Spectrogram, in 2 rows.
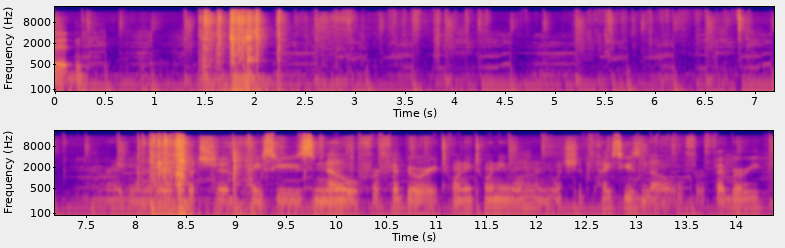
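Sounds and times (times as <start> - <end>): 
speech: 0.0 - 0.7, 8.6 - 14.3
quiet music: 0.0 - 14.3
tarot cards being shuffled: 1.4 - 4.4, 5.2 - 7.0, 8.0 - 10.3.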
